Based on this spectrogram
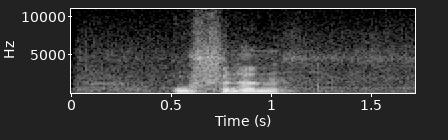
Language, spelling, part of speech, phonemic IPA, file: Dutch, oefenen, verb, /ˈufənə(n)/, Nl-oefenen.ogg
- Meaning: to practice, train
